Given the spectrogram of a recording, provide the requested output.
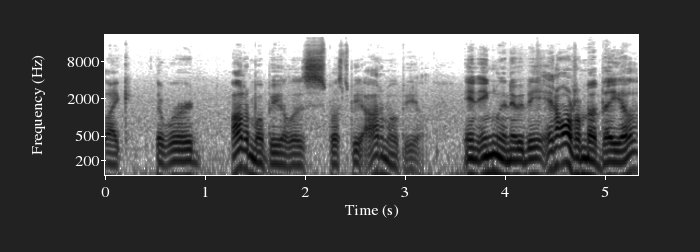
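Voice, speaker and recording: A man with a Midwestern accent speaks very fast. His pitch is fairly low and his intonation lively. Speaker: father of host. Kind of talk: casual chat. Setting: by a fireplace.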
